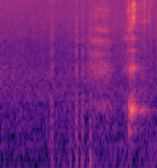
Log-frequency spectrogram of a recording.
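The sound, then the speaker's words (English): A single short, faint sneeze bursts out near the end after a stretch of low, muffled rustling, with a brief voiced tone and a hissy breathy edge. “God bless you. Again. Another one.”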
